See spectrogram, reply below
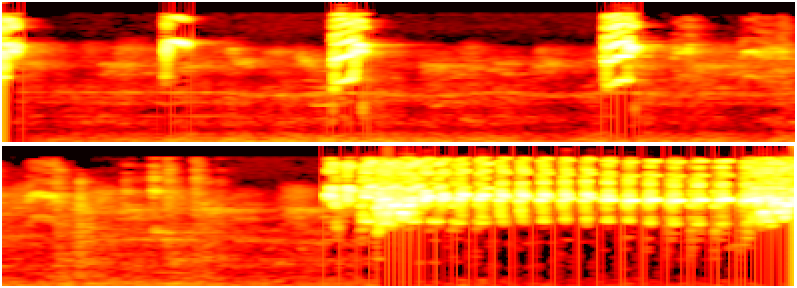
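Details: Yellow pair of Fischer's lovebirds: a few isolated sharp rising squeaks spaced about a second apart, then a rapid pulsing chatter of high notes over the last two seconds.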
